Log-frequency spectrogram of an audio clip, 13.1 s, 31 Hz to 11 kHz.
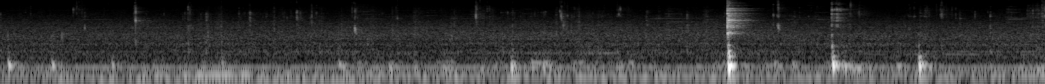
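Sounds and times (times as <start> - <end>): faint chewing: 0.9 - 8.9
cutlery clinking on ceramic plate: 9.1 - 9.5, 10.4 - 10.8.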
